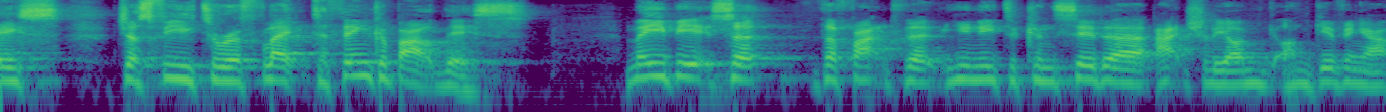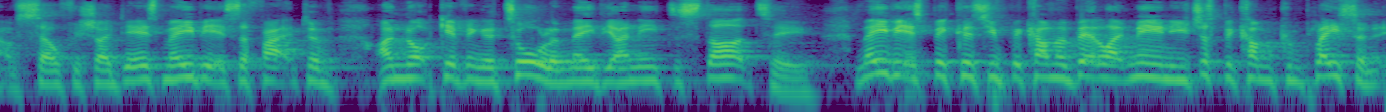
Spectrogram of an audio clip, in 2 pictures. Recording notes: This sermon was preached at Welcome Baptist Church on Sunday 12th March 2023.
